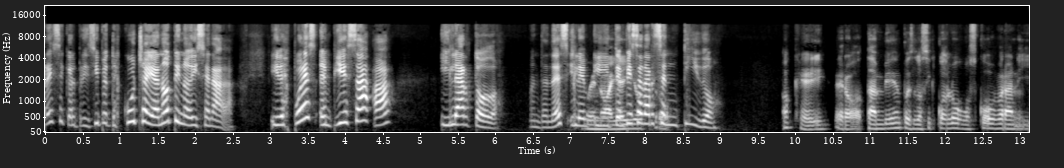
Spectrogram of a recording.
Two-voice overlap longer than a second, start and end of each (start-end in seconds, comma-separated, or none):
7.2-8.4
